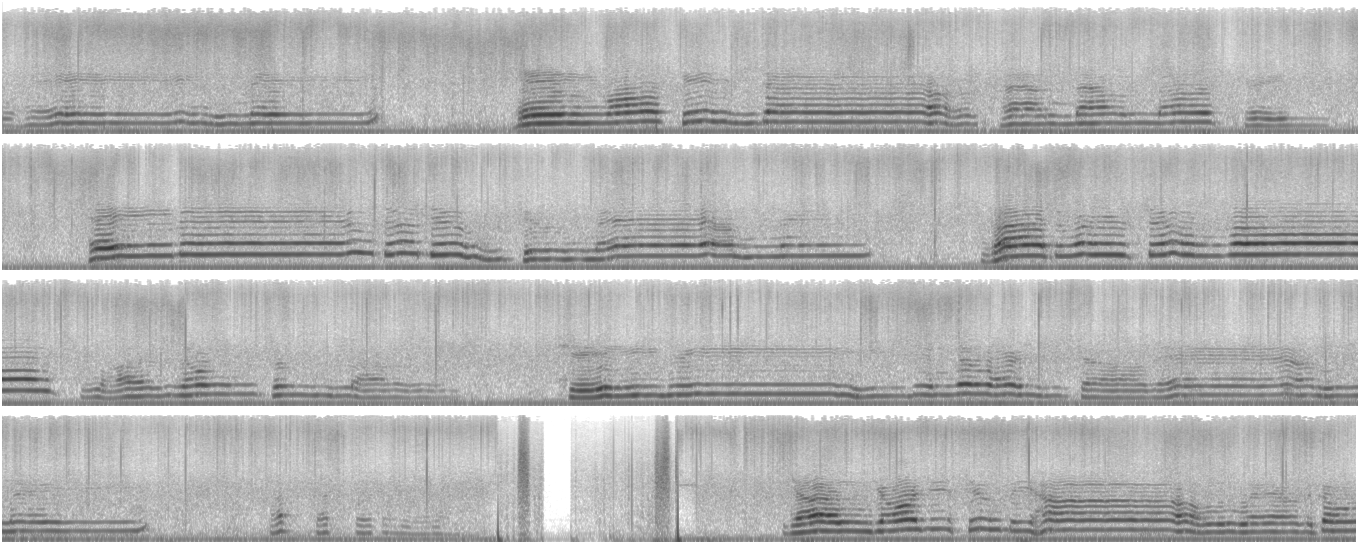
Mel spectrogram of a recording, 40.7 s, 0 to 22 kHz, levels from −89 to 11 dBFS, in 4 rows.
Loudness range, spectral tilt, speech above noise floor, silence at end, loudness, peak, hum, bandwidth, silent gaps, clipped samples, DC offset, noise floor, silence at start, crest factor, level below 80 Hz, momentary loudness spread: 9 LU; -4 dB/octave; 25 dB; 0 s; -26 LUFS; -2 dBFS; none; 19 kHz; none; under 0.1%; under 0.1%; -50 dBFS; 0 s; 24 dB; -40 dBFS; 14 LU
